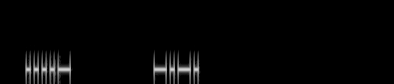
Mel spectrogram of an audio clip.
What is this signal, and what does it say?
Morse code, heard as a keyed tone, about 30 wpm, 700 Hz. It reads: 4 C
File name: 092 Lesson 16d - Letter c - Two Characters 30wpm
